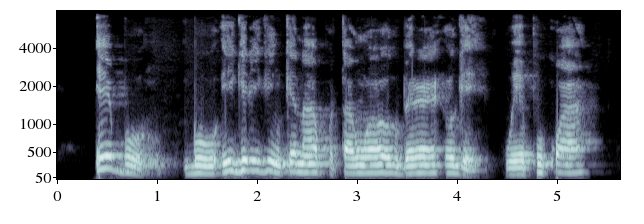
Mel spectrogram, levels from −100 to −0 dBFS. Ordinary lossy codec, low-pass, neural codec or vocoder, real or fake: none; 7.2 kHz; none; real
